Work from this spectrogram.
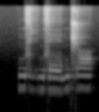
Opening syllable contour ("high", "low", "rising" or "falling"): low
